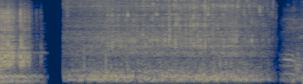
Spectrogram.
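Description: Water pours from a kitchen tap over raisins set to soak for a Kuwaiti chicken machboos stuffing, a steady close splashing rush that starts and stops abruptly.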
